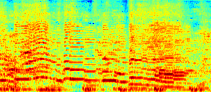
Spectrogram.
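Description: Saxophone playing a short melodic phrase of held notes that climbs and then steps down in pitch, over a low pulsing rumble.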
